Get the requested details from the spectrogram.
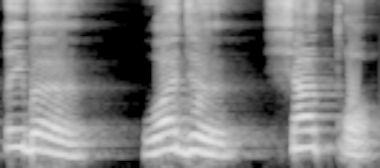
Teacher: یہاں پر یہ سارے حروف قلقلہ ہیں، ان کو آپ نے ہلا کر پڑھنا ہے، یعنی کہ ترتراہٹ سے پچھلے لفظ کو آپ نے اس کے اوپر مار کے پڑھنا ہے۔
